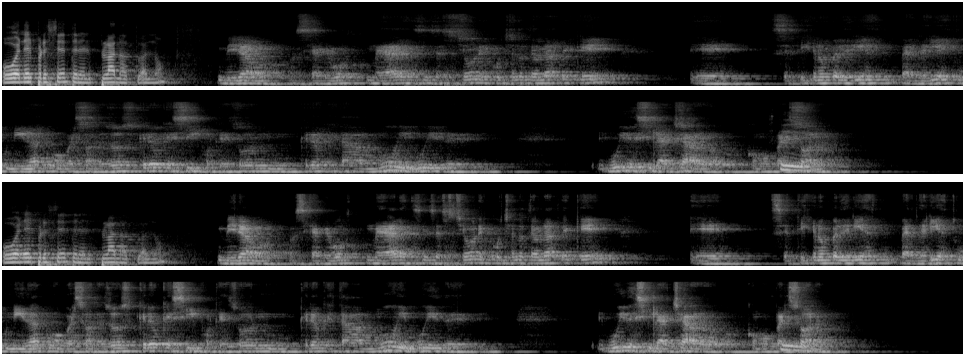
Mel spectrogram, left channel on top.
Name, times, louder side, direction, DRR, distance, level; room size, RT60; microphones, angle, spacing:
voice 1, 0.0-1.6 17.4-17.8, left 3 dB, 40° left, 13 dB, 0.7 m, -23 dB
voice 2, 2.2-6.3 6.9-7.4 7.7-14.5 14.8-15.0 15.6-17.9, right 2 dB, 80° right, 3 dB, 2.6 m, -28 dB
13.5 x 11.5 x 7.2 m, 0.93 s
head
